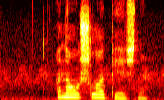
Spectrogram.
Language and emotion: Russian, sad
